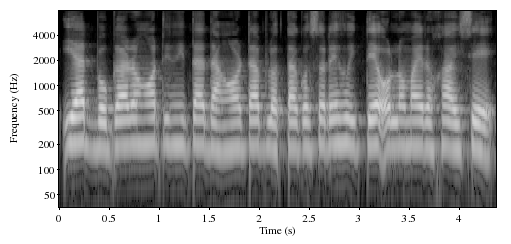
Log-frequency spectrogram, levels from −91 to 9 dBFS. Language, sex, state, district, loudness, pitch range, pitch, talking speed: Assamese, female, Assam, Kamrup Metropolitan, -17 LUFS, 185-195 Hz, 190 Hz, 165 wpm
